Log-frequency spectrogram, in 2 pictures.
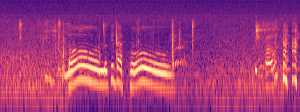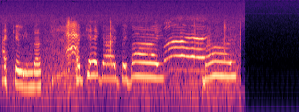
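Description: Young girls sing and chatter with high voices close by.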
